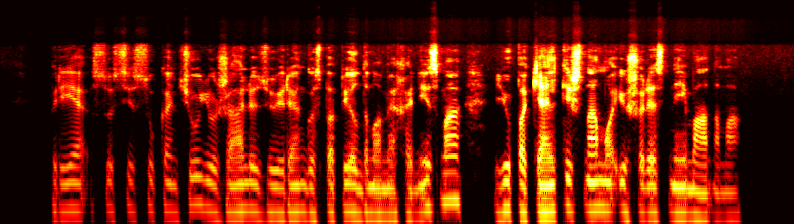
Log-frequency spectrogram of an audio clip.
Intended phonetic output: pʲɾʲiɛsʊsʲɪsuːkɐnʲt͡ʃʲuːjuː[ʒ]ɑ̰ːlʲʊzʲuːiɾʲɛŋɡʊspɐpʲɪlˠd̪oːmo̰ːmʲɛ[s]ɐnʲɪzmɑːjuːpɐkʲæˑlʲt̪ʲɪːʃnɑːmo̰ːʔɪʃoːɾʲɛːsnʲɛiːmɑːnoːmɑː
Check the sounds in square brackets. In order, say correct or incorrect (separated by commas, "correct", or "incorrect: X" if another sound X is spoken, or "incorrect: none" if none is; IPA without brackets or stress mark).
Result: correct, incorrect: x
